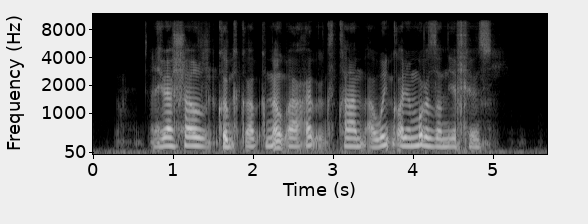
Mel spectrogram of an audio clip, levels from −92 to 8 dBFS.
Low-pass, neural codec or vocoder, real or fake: 9.9 kHz; autoencoder, 22.05 kHz, a latent of 192 numbers a frame, VITS, trained on many speakers; fake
